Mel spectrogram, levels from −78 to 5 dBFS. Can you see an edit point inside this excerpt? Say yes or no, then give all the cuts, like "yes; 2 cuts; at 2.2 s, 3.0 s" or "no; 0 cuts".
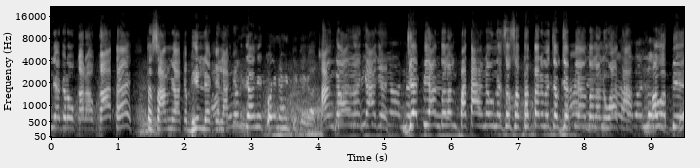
no; 0 cuts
